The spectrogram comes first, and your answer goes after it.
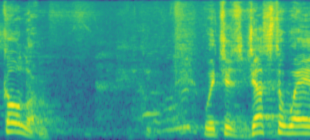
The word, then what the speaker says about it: GGLLMM: new category, which is, as an acronym, is GGLLMM, which is pronounced Golem, which is just a way of saying that some of these models are doing some pretty bizarre things.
